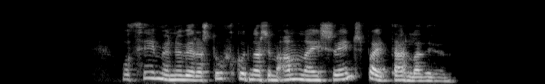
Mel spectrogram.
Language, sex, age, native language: Icelandic, female, 60-69, Icelandic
